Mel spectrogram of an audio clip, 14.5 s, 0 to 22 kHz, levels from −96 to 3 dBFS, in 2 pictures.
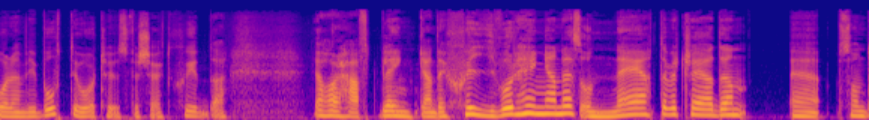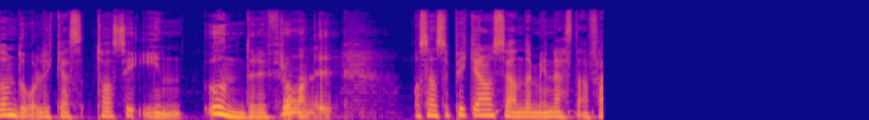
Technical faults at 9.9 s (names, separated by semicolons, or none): robotic sound from repeated short buffers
